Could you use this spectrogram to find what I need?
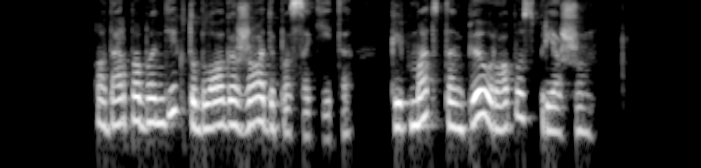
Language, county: Lithuanian, Klaipėda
